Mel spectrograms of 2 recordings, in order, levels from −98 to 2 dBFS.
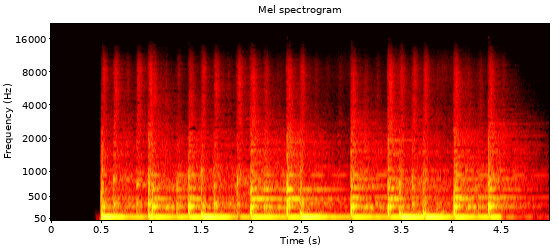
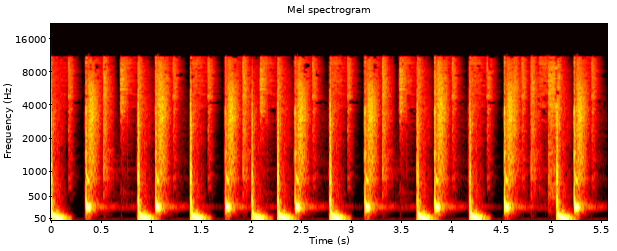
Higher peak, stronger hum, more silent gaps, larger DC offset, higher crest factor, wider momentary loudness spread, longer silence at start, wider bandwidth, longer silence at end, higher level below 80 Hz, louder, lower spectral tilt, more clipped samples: second, -12 dBFS vs 0 dBFS; neither; neither; second, under 0.1% vs 0.3%; about the same, 12 dB vs 12 dB; about the same, 5 LU vs 6 LU; first, 0.5 s vs 0 s; second, 9.2 kHz vs 11.5 kHz; about the same, 0.2 s vs 0.15 s; second, -26 dBFS vs -16 dBFS; second, -25 LUFS vs -14 LUFS; first, -8.5 dB/octave vs -5 dB/octave; neither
